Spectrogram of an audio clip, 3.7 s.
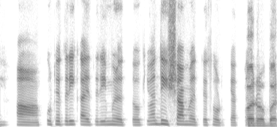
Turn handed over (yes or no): yes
